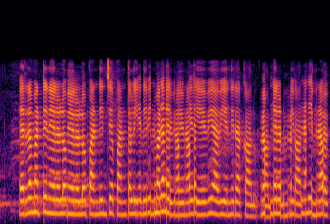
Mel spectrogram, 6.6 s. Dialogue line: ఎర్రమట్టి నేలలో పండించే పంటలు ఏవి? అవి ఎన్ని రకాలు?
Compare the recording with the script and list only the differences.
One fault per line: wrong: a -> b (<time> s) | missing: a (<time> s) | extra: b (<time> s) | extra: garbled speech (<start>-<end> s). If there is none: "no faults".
extra: నేలలో (1.3 s)
extra: garbled speech (2.7-3.9 s)
extra: garbled speech (5.2-6.6 s)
